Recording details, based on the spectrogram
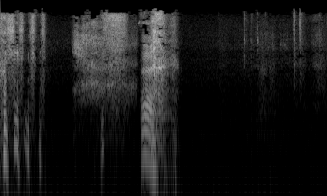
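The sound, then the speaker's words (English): Light, irregular tapping of computer keys as someone types out text, faint, with brief bursts of talking and a rush of breathy noise early on before the keystrokes continue quietly on their own. “I'm typing this because it took me a while to get, like, spell stuff correctly.”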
